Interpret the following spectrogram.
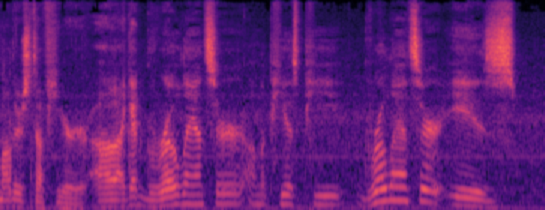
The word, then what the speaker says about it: Growlancer: And this is, I want to say, this is pronounced Growlancer, not Growlancer, like many people like to say. I can say that with 100% confidence, because the Japanese is clearly Growlancer.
